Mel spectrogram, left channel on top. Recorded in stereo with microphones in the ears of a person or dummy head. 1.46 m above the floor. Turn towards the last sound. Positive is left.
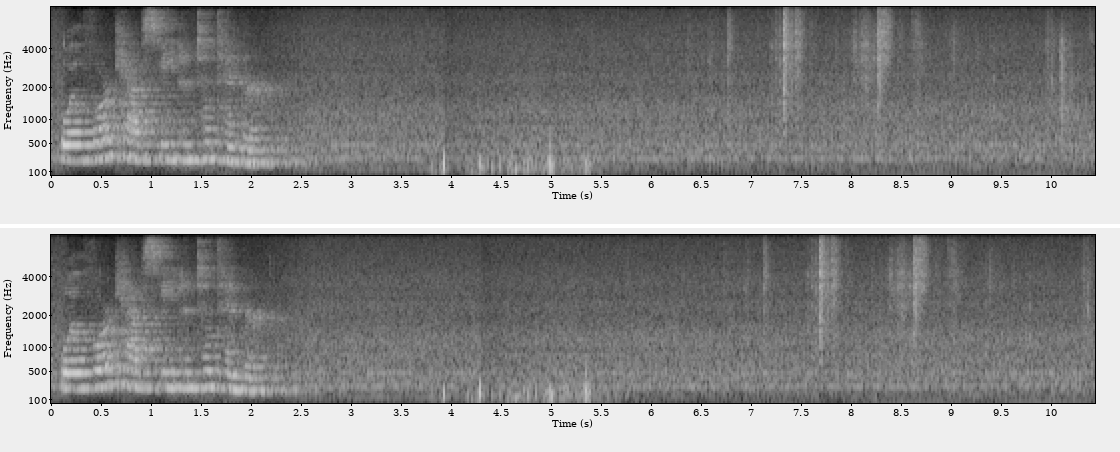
turn(degrees=5)  # may be behind; listen again after turning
